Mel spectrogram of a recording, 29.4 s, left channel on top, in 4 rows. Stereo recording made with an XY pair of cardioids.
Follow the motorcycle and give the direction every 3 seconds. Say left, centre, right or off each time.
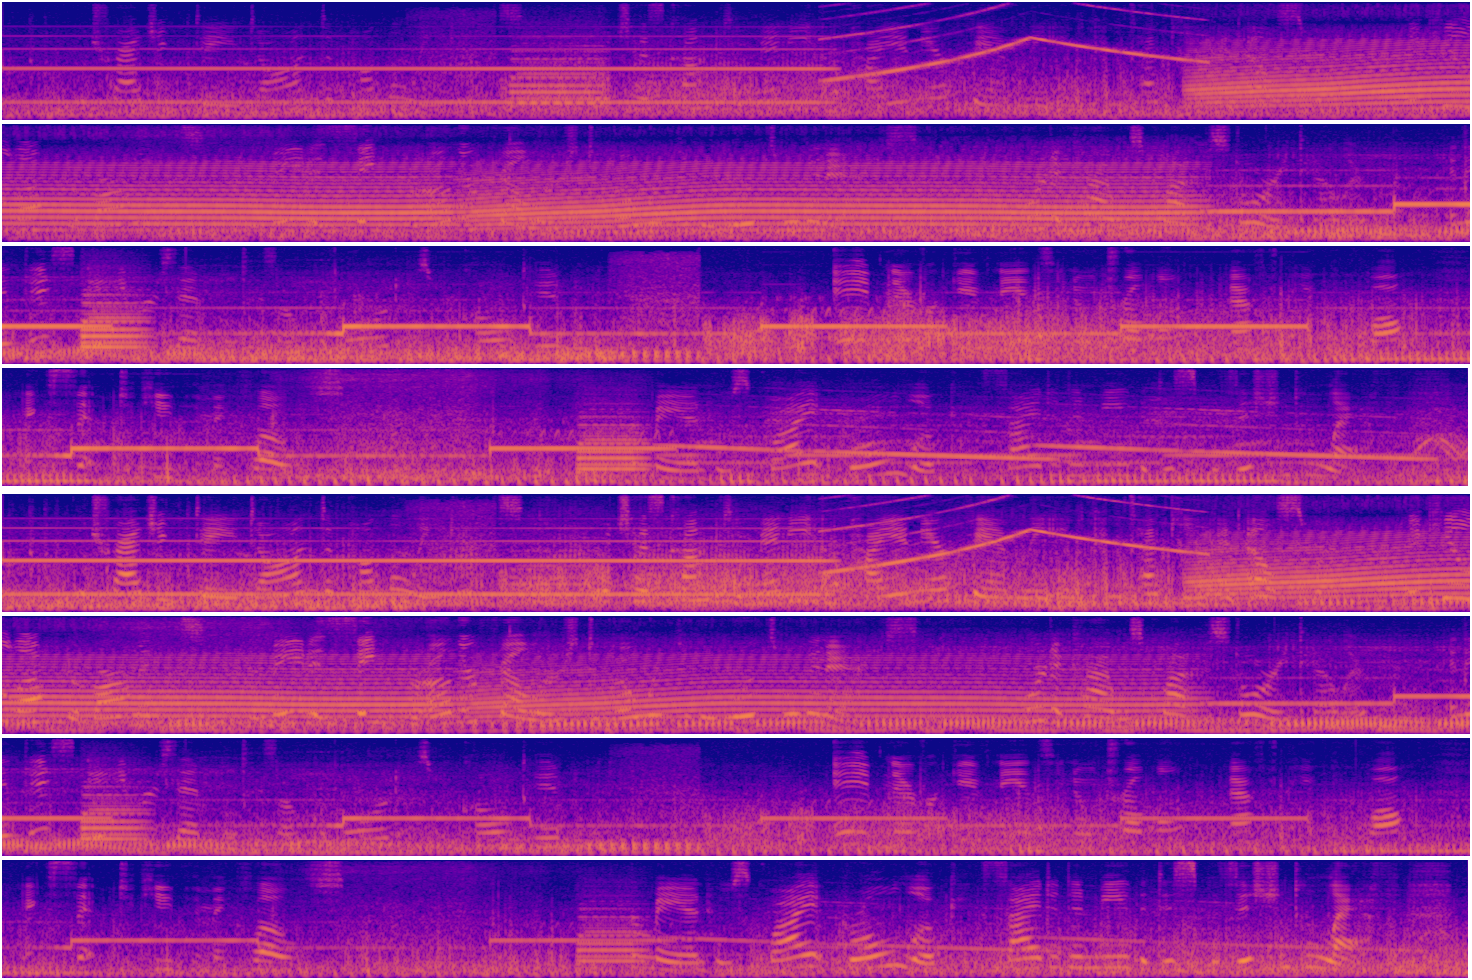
right, right, right, right, right, centre, centre, left, left, left.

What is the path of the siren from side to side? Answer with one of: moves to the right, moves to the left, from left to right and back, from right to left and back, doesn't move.
moves to the left.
